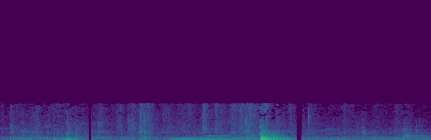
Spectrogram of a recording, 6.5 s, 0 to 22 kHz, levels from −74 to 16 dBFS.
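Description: From start to finish the audio has no content above 5.8 kHz and a watery, swirling texture, with metallic chirps on sharp transients and smeared attacks. This is likely MP3 compression at a low bitrate, roughly 25 kbps. With too few bits, the encoder removed the treble at a fixed point and let weak frequency lines drop in and out from frame to frame. A plain low-pass filter would dull the sound in the same way but would not make this shifting, bubbling grain.

At 1.32 s, a block of digital silence lasting 40 ms cuts the audio to silence. A second block starts at 4.44 s and lasts 80 ms. In each case a run of samples was replaced by zeros, most plausibly because the output buffer was not filled in time. Both edges are abrupt with no fade. Dropout concealment would fade or smear across the gap instead of leaving sharp edges and dead silence.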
